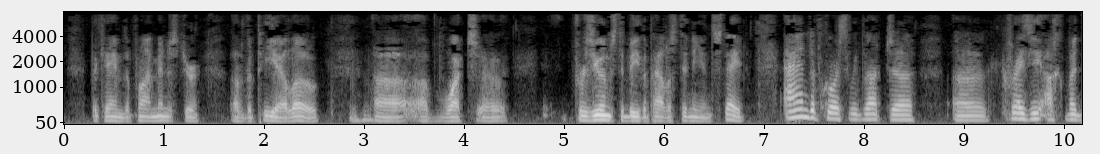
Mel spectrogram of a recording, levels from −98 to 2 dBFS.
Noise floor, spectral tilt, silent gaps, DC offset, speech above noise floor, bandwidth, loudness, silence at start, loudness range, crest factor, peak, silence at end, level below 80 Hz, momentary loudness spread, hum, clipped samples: -50 dBFS; -8 dB/octave; none; 0.2%; 26 dB; 7.6 kHz; -25 LUFS; 0.3 s; 3 LU; 20 dB; -4 dBFS; 0 s; -48 dBFS; 10 LU; none; under 0.1%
